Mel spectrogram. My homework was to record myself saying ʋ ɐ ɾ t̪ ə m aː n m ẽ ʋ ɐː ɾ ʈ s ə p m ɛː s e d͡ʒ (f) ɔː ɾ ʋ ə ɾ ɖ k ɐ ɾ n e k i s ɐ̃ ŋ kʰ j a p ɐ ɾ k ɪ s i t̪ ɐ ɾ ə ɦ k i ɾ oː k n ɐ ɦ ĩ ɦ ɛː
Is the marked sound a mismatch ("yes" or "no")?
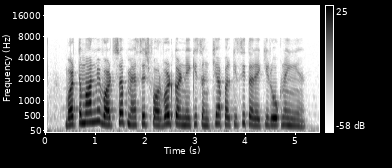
no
